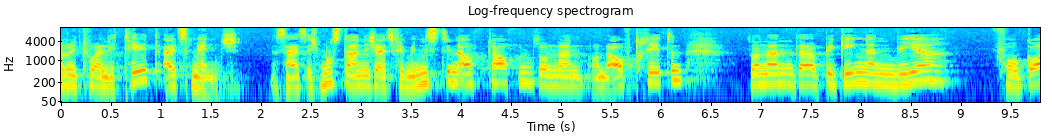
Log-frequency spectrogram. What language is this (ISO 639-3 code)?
deu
